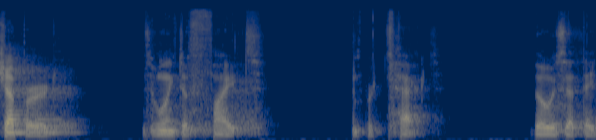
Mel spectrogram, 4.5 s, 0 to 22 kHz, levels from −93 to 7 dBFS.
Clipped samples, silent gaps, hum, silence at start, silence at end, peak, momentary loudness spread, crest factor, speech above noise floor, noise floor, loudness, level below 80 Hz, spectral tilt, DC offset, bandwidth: under 0.1%; none; none; 0 s; 0 s; -16 dBFS; 17 LU; 28 dB; 47 dB; -88 dBFS; -43 LUFS; -86 dBFS; -4.5 dB/octave; under 0.1%; 16 kHz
